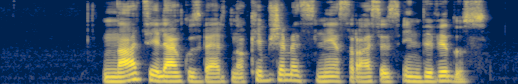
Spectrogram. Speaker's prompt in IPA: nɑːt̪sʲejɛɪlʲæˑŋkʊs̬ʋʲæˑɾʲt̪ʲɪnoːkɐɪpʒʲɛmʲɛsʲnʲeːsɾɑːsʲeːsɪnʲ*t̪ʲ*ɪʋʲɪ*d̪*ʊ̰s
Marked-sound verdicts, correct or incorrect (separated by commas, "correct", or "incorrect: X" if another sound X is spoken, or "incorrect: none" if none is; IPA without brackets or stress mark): incorrect: d̪ʲ, correct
